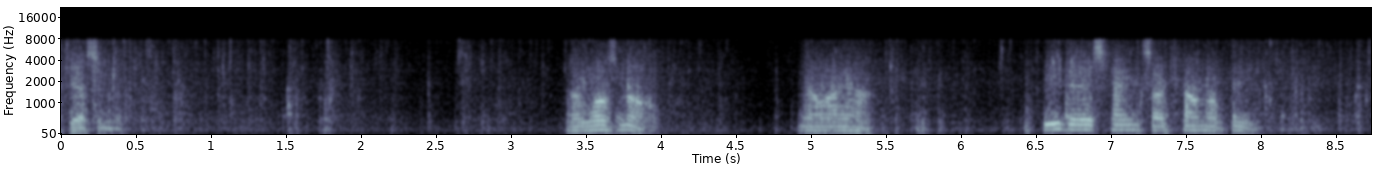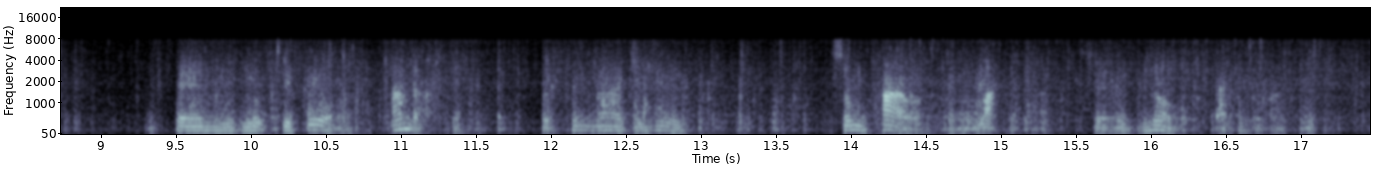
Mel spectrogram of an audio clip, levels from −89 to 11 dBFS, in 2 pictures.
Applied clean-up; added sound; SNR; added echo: neural mask model RNNoise.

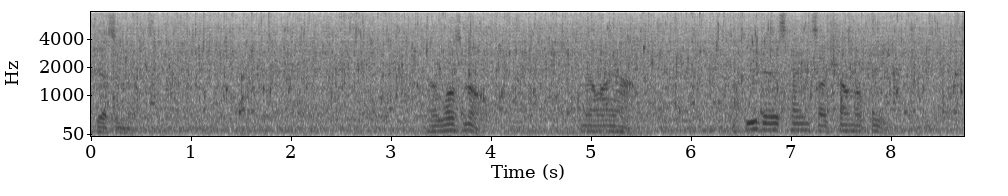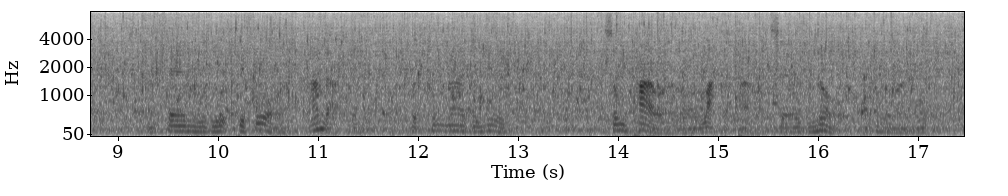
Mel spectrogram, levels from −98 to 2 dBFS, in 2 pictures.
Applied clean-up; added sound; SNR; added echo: none; Stream / Liquid; -1 dB; none.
